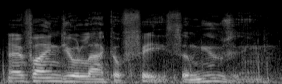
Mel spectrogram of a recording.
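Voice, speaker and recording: A man's voice: medium pitch, animated, drawn-out words, a little hiss or hum. A man playing a sly, amused sorcerer villain in a video game, with a mocking, theatrical delivery. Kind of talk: video game cutscene acting. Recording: loud music behind the voice.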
